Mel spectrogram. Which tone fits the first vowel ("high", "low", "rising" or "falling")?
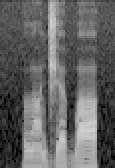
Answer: low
